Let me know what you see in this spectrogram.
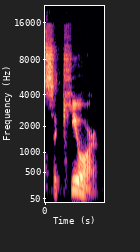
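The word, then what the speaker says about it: Sekur: and cyber security application tool called secure that's spelled s-e-k-u-r and secure is offering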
